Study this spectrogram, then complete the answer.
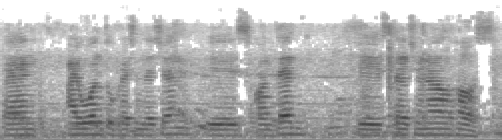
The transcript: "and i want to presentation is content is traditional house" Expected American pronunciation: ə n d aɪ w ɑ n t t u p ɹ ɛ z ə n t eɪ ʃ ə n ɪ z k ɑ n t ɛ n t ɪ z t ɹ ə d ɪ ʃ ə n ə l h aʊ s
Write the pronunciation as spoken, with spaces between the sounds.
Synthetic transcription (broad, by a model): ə n aɪ w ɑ n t t u p ɹ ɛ s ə n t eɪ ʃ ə n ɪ s k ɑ n t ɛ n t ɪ s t ə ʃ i ə n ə l h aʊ s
